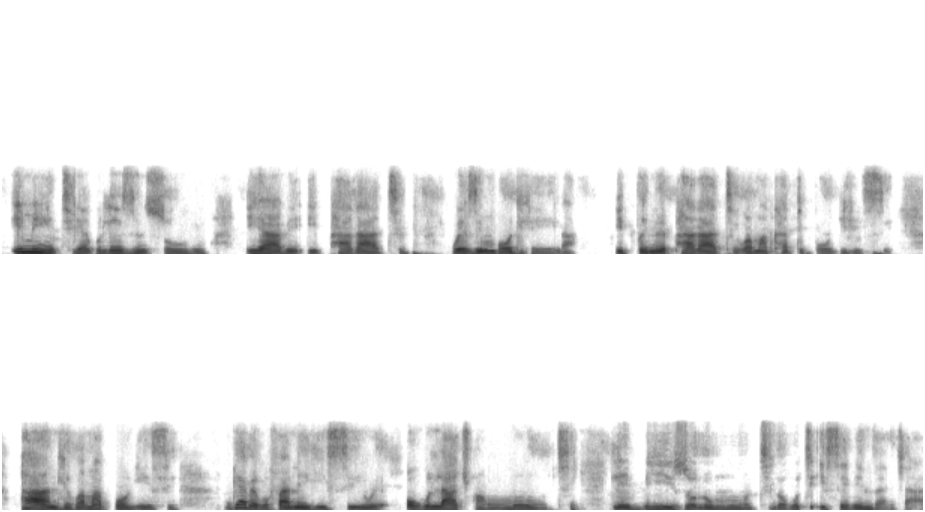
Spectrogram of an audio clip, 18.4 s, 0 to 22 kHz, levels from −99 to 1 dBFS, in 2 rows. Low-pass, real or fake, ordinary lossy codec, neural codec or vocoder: 7.2 kHz; fake; Opus, 16 kbps; vocoder, 22.05 kHz, 80 mel bands, WaveNeXt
